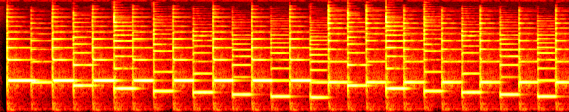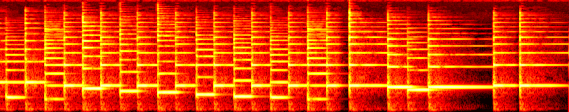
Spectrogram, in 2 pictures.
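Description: A bright, quick right-hand piano melody from a Passacaglia runs in steady rapid notes over a sustained lower accompaniment, ending on a few held tones.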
